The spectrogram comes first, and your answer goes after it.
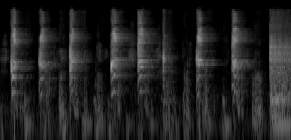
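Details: Bright, rasping barks from French Bulldog puppies come in a steady run, about one every half to three quarters of a second, ending in a burst of broadband noise.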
